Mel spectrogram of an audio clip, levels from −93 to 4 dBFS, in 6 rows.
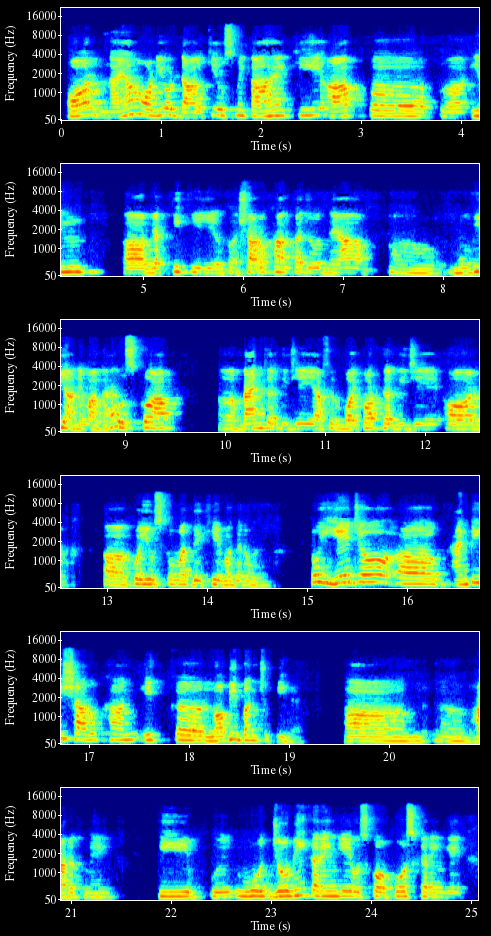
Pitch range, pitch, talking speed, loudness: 155-185 Hz, 170 Hz, 145 wpm, -21 LUFS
